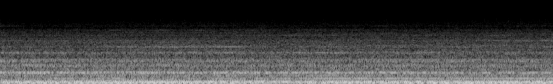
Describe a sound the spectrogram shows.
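A train car rumbles and hums loudly as it runs along the tracks.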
